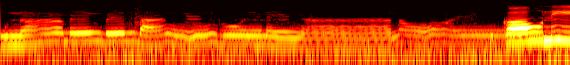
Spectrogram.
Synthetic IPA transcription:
u˨na˧˦me˧˦ŋbe˧˦nba˧˦ŋ˦ | ɡo˧jne˧ŋa˧ | nɔ˧ | j | kɔ˧hu˧ni˦

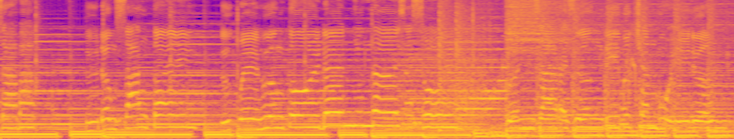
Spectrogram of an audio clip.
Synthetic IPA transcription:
zaː˧ɓaː˦˥t̚ | t̪ɨ̰˨˧˩ɗə˧˩wŋ͡msa̰ː˧˥ŋt̪ə˧j | t̪ɨ˧˩kwe˨˩hɨ˧əŋt̪o˧jɗe˧nɲɨ̰˧˥ŋnəː˧jzaː˧˩zo˧j | t̪ɨ˨˩ən | zaː˧ɗa̰ː˧˨jzɨ̰˧˩˨əŋɗi˧ɓɨ˦ək̚t͡ɕɛ˧nɓṵ˧˨jɗɨ˨˩əŋ

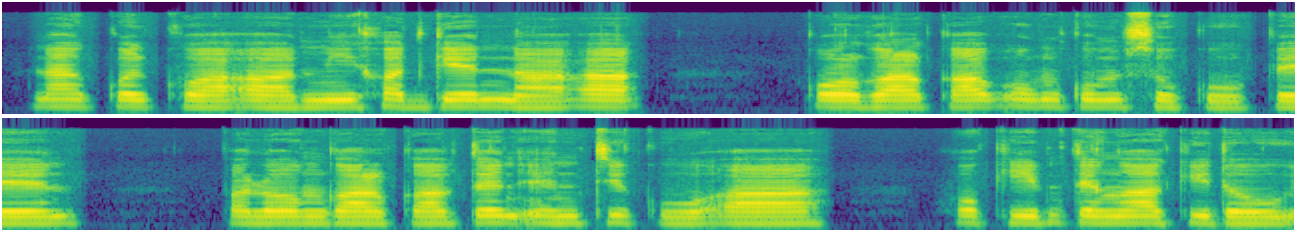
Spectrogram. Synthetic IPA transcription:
na˧ŋkɔ˦t̚kʰua˧ʔa˧mi˧˨kʰa˦t̪̬̚ɡɛ˧nːa˨ʔa˧ʔ | kɔ˧lɡa˧lka˦p̚ɔ˧ŋku˧msu˨ku˨pɛn | palɔ˨ŋɡa˧lka˧p̚t̪ɛ˦nɛntiku˨ʔa˧ | hɔ˧ki˨mt̪ɛŋa˧ki˨dɔ˧w

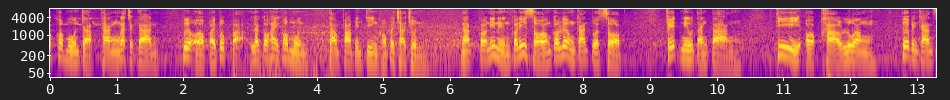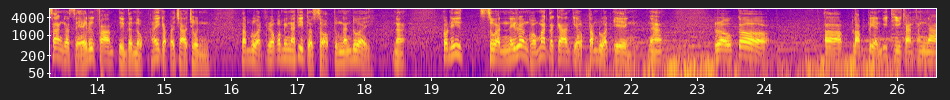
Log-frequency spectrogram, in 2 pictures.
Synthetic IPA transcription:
ɾa˦˥p̚kʰɔː˥˩muː˧nt͡ɕaː˨˩k̚t̪ʰaː˧ŋɾa˥˩t͡ɕʰa˧kaː˧n | pʰɯ˥˩əʔɔː˨˩k̚pa˧jpʰo˦˥˩pːa̰˨˩ʔlɛː˦˥wkɔː˥˩ɦa˥˩jkʰɔː˥˩muː˧nt̪aː˧mkʰa˧ŋpe˧nt͡ɕi˧ŋkʰɔː˩˦ŋpɾa˧t͡ɕʰaː˧t͡ɕʰo˧nːa˧˥p̚kɔː˧ntːiː˥˩nɯ˨˩ŋkɔː˧nt̪ʰiː˥˩sɔː˩˦ŋkɔː˥˩ɾɯ˥˩əŋkʰːɔ˦ŋkaː˧nt̪u˨˩ət̪̚sɔː˨˩p̚ | feː˦˥t̪̚ni˧wt̪aː˨˩ŋt̪aː˨˩ŋ | t̪ʰiː˥˩ʔɔː˨˩kʰːaː˨˩wlu˧əŋ | pʰɯ˥˩ɐpe˧nkaː˧nsaː˥˩ŋka˧sɛː˩˦ɾɯː˩˦kʰwaː˧mt̪ɯː˨˩nt̪ɾa˧no˨˩k̚ha˥˩jka˨˩pːɾa˧t͡ɕʰaː˧t͡ɕʰo˧n | t̪a˧mɾu˨˩ət̪̚ɾa˧wkɔː˥˩miː˧˥naː˥˩t̪ʰiː˥˩t̪u˨˩ət̪̚sɔː˨˩p̚t̪o˧ŋna˦˥ndu˥˩əj | na˧˦a˥ʔ | kɔː˧niː˦˥ | su˨˩ənːa˧jɾɯ˥˩əŋkʰɔː˩˦ŋmaː˥˩t̪̚ːɾa˧kaː˧nki˨˩əwka˨˩p̚t̪a˧mɾu˨˩ət̪̚ʔeː˧ŋna˦˥kʰa˦˥ʔ | ɾa˧wkɔː˥˩ | ʔaː˨˩pla˨˩pːli˨˩ənwi˦˥t̪ʰiː˧kaː˧nt̪ʰa˧mŋaː˧

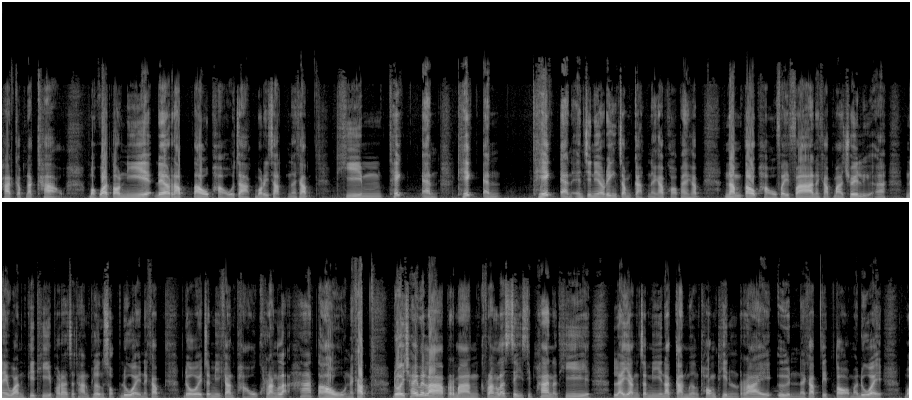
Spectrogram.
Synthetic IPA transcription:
aː˥˩t̪̚ka˨˩p̚na˦˥kʰːaː˨˩w | bɔː˨˩k̚waː˥˩t̪ɔː˧nːiː˦˥daː˥˩jɾa˦˥p̚t̪a˧wpʰa˩˦wt͡ɕaː˨˩k̚bɔː˧ɾi˦˥sa˨˩t̪̚na˦˥kʰa˦˥p̚t̪ʰiː˧mt̪ʰe˦˥k̚ʔɛː˨˩nt̪ʰeː˦˥k̚ʔɛː˨˩n | t̪ʰeː˦˥k̚ʔɛː˨˩nʔe˧nt͡ɕi˧ni˧˥əɾi˥˩ŋt͡ɕa˧mka˨˩t̪̚na˦˥kʰa˦˥p̚kʰɔː˩˦pʰa˧jkʰa˦˥p̚ | na˧mt̪a˧wpʰa˩˦wfa˧jfaː˦˥na˦˥kʰa˦˥p̚maː˧t͡ɕʰu˥˩əjlɯ˩˦ɐ | na˧jwa˧npʰi˦˥t̪ʰiː˧pʰɔ˦˥ɾaː˥˩t͡ɕʰːa˧t̪ʰaː˧npʰlɤː˧ŋso˨˩p̚du˥˩əjna˦˥kʰa˦˥p̚doː˧jt͡ɕa˨˩miː˧kaː˧npʰa˩˦wkʰɾa˦˥ŋlɛ̰˧˦˥ʔhaː˥˩t̪a˧wna˦˥kʰa˦˥p̚ | doː˧jt͡ɕʰa˦˥jweː˧laː˧pɾa˧maː˧nkʰɾa˦˥ŋlɛ˦˥siː˨˩si˨˩p̚haː˥˩naː˧t̪ʰiː˧lɛ˦˥ja˧ŋt͡ɕa˨˩ʔmiː˧na˦˥kːaː˧nmɯ˧əŋt̪ʰɔː˦˥ŋt̪ʰi˨˩nɾaː˧jʔɯː˨˩nːa˦˥kʰa˦˥p̚t̪i˨˩t̪ːɔː˨˩maː˧du˥˩əjbɔː˨˩

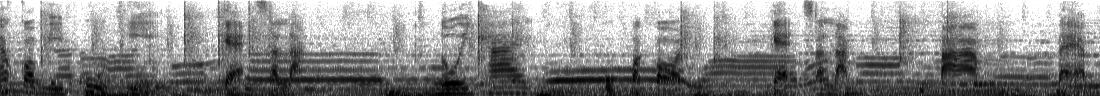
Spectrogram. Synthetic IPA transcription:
lɛː˦˥wkɔː˥˩miː˧pʰuː˥˩t̪ʰiː˥˩ | kɛ̰˨˩sa˧la̰˨˩k̚ | doː˧jt͡ɕʰaː˦˥˩jʔu˨˩pːa˧kɔː˧n | kɛ˨˩sa˧la̰˨˩k̚ | t̪aː˧m | bɛː˨˩p̚

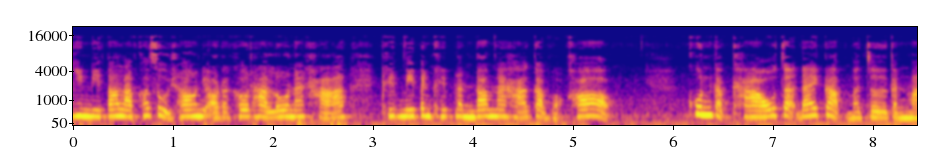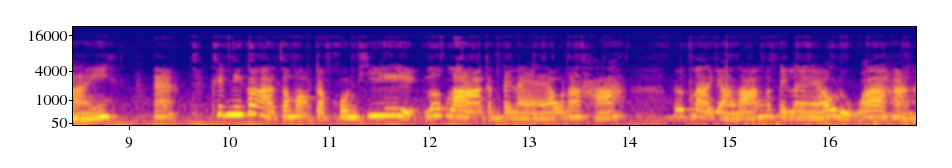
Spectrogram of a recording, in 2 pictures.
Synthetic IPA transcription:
ji˧ndiː˧t̪ɔː˥˩nɾa˦˥p̚kʰa˥˩wsuː˨˩t͡ɕʰɔ˥˩ŋdiː˧ʔɔː˧ɾa˧kʰɤː˥˩t̪ʰaː˧loː˥˩na˦˥kʰa˦˥ | kʰɾi˦˥p̚niː˦˥pe˧nkʰɾi˦˥p̚la˧ndɔ˥˩mna˦˥kʰa˦˥ka˨˩p̚hu˩ɐəkʰɔː˥˩p̚ | kʰu˧nka˨˩p̚kʰa˦˥wt͡ɕa˨˩daː˥˩jkla˨˩p̚maː˧t͡ɕɤː˧ka˧nma˦˥j | ʔaː˧˩kʰɾi˦˥p̚niː˦˥kɔː˥˩ʔaː˨˩t̪̚t͡ɕa˨˩mɔ˨˩ka˨˩p̚kʰo˧nt̪ʰiː˥˩lɤː˥˩k̚laː˧ka˧npa˧jlɛː˦˥wna˦˥kʰa˦˥ | lɤː˥˩k̚laː˧jaː˨˩laː˦˥ŋka˧npa˧jlɛː˦˥wɾɯː˩˦waː˥˩ɦaː˨˩ŋ

